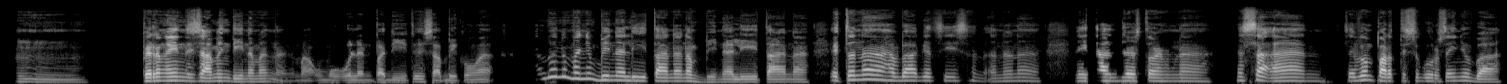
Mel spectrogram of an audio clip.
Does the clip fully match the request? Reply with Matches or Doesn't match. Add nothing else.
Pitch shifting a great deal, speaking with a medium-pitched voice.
Matches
